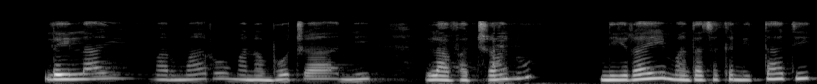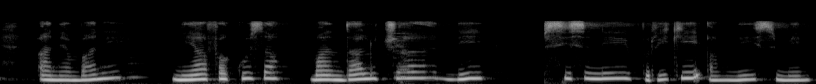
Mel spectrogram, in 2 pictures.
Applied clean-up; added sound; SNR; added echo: neural mask model DeepFilterNet 3.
